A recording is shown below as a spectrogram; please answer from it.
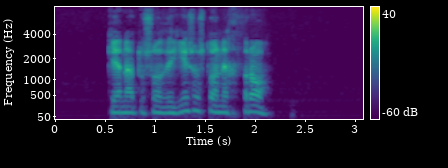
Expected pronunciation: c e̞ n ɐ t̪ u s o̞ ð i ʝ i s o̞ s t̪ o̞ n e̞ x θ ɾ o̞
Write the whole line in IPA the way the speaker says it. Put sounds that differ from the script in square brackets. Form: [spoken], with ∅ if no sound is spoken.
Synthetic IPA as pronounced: c e̞ n ɐ t̪ u s o̞ ð i ʝ i s o̞ s t̪ o̞ n e̞ x θ ɾ o̞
